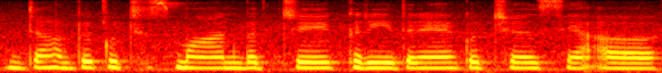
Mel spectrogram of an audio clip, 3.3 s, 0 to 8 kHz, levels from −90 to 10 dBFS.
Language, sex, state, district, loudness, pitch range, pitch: Hindi, female, Punjab, Kapurthala, -16 LUFS, 225-235 Hz, 225 Hz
